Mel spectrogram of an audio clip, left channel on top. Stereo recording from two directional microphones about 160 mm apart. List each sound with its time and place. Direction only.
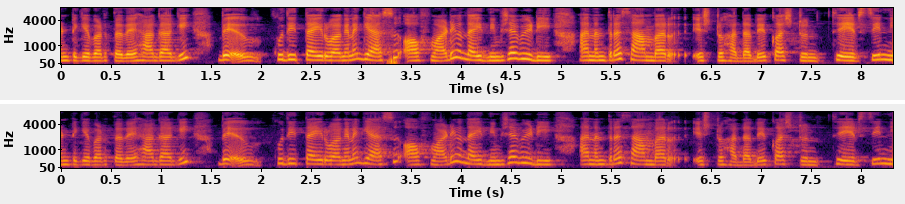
0.0 s a woman's voice: 20° left (ahead or behind)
